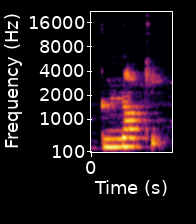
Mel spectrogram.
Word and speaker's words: gnocchi: You just say gn. It's like you pronunciate them separately. GN, gn, gnocchi, right? Magnetic and significant. So you never have that new sound, okay?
